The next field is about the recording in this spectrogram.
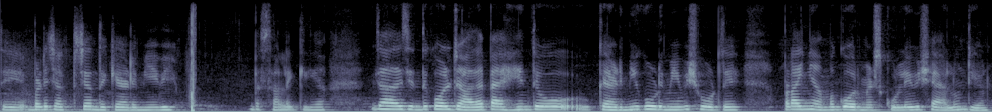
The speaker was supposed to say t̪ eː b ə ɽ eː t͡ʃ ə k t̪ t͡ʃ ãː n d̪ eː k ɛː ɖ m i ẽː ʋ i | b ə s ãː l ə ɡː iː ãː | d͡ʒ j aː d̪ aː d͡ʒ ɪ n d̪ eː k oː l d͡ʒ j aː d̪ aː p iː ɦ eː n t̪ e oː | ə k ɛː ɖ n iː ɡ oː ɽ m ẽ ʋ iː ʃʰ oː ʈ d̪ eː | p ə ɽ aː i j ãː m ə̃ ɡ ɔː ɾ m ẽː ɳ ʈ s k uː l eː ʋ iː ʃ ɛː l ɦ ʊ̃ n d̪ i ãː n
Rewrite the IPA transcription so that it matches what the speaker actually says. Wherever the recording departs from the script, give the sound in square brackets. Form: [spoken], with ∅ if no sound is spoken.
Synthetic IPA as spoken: t̪ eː b ə ɽ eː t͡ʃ ə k t̪ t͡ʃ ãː n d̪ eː k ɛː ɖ m i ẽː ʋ [iː] | b ə s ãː l ə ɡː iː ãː | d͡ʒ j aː d̪ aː d͡ʒ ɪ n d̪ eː k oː l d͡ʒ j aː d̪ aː p [ɛː] ɦ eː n t̪ e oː | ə k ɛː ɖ [m] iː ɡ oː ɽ m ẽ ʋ iː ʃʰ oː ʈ d̪ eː | p ə ɽ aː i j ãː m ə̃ ɡ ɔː ɾ m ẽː ɳ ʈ s k uː l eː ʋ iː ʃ ɛː l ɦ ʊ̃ n d̪ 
